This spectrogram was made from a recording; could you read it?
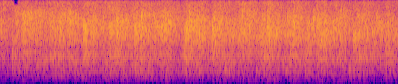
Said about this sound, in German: Vielen Dank, Applaus für euch.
